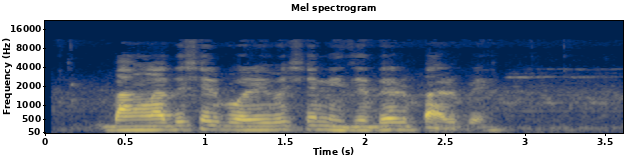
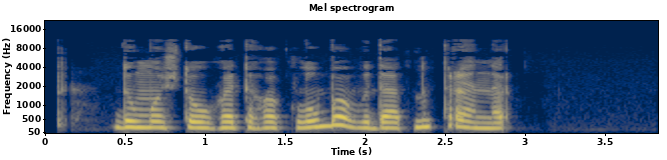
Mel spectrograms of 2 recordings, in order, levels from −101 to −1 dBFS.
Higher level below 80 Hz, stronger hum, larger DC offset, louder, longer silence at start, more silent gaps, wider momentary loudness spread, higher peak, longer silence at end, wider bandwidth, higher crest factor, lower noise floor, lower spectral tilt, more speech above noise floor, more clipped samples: first, -62 dBFS vs -72 dBFS; neither; neither; second, -25 LUFS vs -22 LUFS; first, 0.35 s vs 0.1 s; neither; first, 11 LU vs 7 LU; about the same, -6 dBFS vs -6 dBFS; second, 0.75 s vs 0.95 s; first, 11 kHz vs 9.8 kHz; about the same, 20 dB vs 16 dB; second, -54 dBFS vs -76 dBFS; about the same, -8 dB/octave vs -7.5 dB/octave; second, 29 dB vs 55 dB; neither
